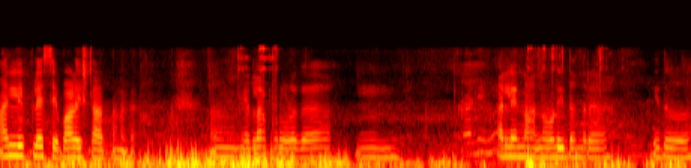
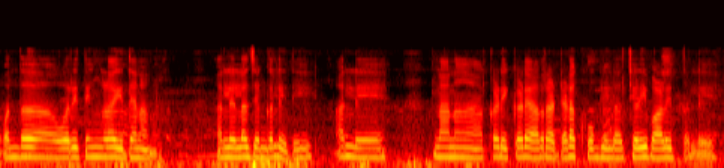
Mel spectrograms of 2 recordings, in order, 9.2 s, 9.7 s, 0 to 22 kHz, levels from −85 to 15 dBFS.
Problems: none marked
